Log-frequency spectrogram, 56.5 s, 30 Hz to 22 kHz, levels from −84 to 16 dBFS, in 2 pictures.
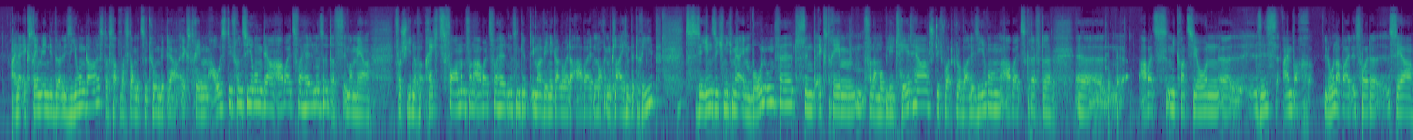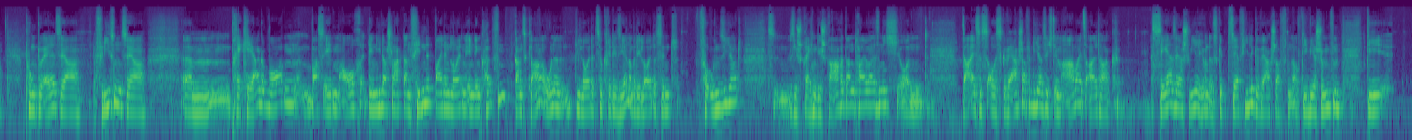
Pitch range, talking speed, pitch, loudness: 125-150 Hz, 130 wpm, 130 Hz, -18 LUFS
